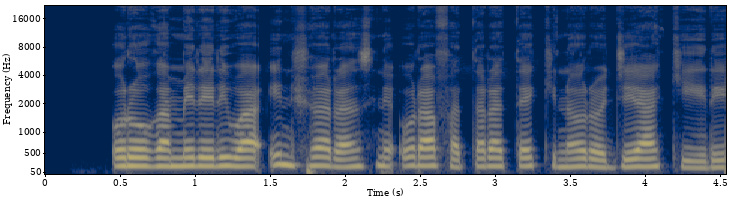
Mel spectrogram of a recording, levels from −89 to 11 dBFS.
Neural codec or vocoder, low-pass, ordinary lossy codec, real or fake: none; none; none; real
